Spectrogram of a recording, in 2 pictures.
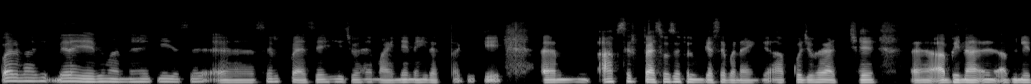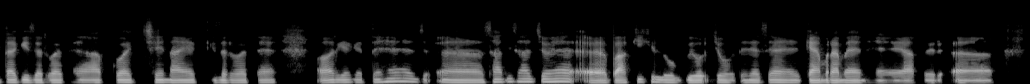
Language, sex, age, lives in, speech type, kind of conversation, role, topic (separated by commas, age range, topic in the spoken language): Hindi, male, 20-24, India, conversation, unstructured, none, क्या बॉलीवुड में सबसे ज़्यादा महत्व सिर्फ़ पैसे का ही है?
